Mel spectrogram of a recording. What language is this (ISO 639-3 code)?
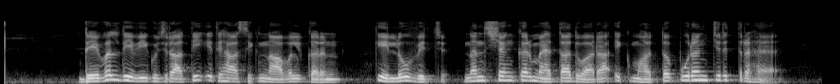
pan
